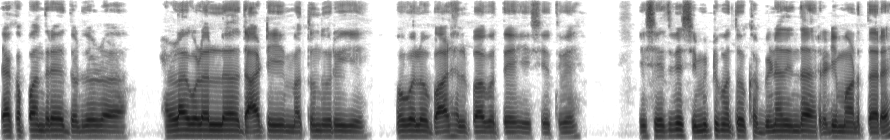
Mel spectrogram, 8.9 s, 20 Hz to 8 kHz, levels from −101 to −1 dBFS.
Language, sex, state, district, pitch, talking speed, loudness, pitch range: Kannada, male, Karnataka, Gulbarga, 115 Hz, 160 wpm, -16 LUFS, 105-120 Hz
